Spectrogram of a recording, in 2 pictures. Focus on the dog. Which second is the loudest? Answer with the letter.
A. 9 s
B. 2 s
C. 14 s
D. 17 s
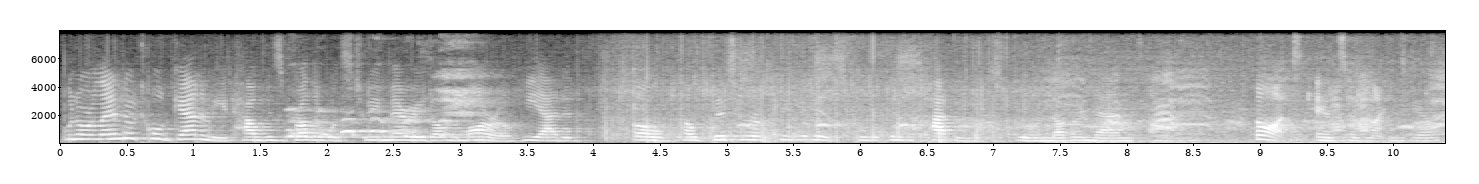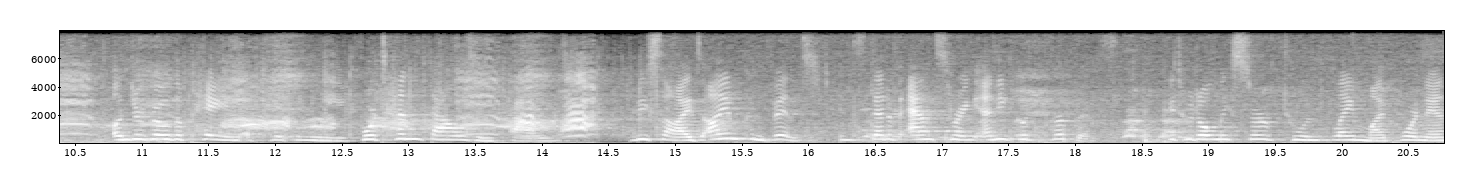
B.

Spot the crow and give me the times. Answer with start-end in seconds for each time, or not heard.
5.0-14.4.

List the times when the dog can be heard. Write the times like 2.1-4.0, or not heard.
1.6-3.2, 16.4-18.9.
